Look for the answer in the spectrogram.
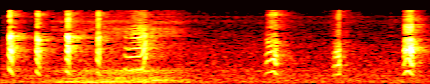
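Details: Young pet parrot courting its owner's foot, trying to woo it as part of choosing a partner; a run of short harmonic squawks, several quick ones then spaced, rising-falling cries, over low room rumble.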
